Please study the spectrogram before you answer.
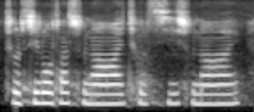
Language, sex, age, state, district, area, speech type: Bodo, female, 18-30, Assam, Baksa, rural, spontaneous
